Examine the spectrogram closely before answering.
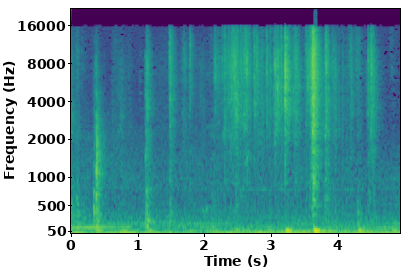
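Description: Trading cards clicking and sliding against each other in the hand, then a foil trading-card pack crinkling and crackling as it is handled, with the loudest crackle about three and a half seconds in.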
